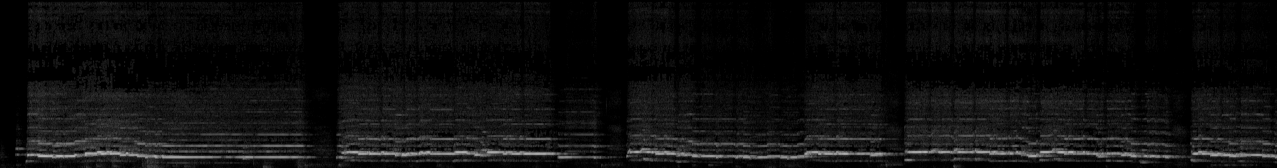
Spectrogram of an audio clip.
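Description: A duduk, the traditional wind instrument called kfil in the Lezgin highland village of Shimikhyur in Dagestan, plays a bright, whistle-like melody alone in several long phrases separated by brief pauses.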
